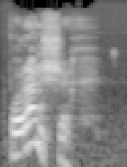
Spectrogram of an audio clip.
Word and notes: poranshyx: Xyzyl

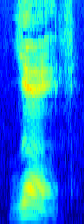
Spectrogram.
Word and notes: Gyeily: sanlucasquiavini

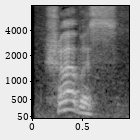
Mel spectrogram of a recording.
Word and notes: ʃaabɯs: Xyzyl

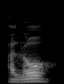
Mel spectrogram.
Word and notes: alló: apatani

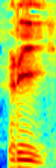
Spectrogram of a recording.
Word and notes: rìi: Apatani

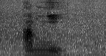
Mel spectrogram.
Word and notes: amNi: Aneityum

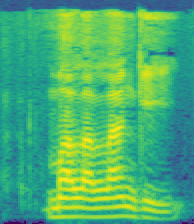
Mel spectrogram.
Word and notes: malalangi: Raga

